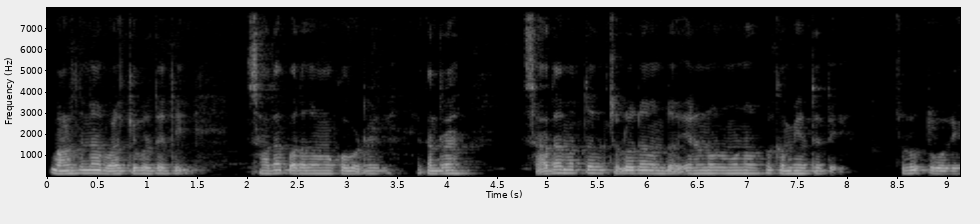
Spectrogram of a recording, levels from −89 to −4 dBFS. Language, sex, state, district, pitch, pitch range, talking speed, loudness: Kannada, male, Karnataka, Dharwad, 135 Hz, 135-145 Hz, 120 wpm, -37 LUFS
